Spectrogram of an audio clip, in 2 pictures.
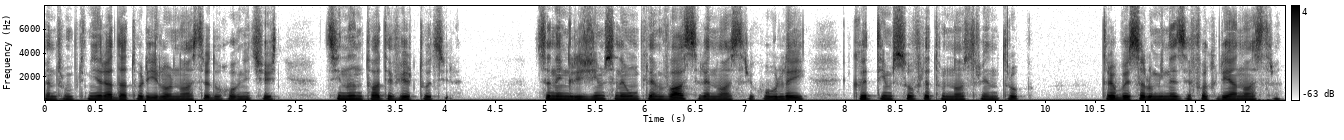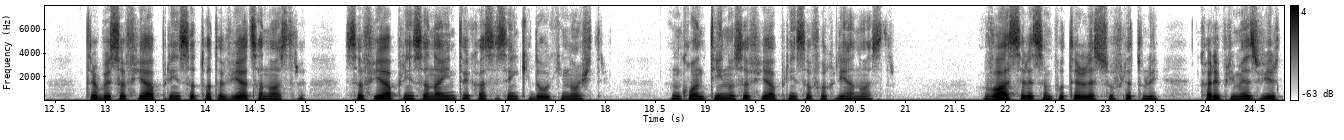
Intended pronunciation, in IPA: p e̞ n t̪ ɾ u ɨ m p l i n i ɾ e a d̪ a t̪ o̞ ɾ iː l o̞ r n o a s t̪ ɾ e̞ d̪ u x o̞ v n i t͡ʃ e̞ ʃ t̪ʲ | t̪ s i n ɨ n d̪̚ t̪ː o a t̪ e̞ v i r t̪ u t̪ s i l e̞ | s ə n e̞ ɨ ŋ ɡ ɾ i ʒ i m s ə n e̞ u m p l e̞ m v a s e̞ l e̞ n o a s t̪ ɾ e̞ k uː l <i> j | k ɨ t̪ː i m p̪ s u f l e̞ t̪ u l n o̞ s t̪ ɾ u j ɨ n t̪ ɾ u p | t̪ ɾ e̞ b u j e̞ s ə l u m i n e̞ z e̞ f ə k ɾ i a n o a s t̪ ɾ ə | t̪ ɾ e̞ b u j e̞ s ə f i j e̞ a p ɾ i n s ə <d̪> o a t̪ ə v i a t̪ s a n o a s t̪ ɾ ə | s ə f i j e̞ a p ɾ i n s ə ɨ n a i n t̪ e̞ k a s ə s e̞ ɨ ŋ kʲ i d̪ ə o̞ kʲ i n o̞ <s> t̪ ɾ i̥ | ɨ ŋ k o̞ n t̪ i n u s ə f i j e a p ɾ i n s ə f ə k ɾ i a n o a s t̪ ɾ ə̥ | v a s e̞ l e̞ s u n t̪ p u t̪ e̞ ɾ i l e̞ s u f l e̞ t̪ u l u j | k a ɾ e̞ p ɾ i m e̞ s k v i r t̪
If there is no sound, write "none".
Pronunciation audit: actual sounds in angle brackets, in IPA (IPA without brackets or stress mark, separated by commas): e, t̪, ʃ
